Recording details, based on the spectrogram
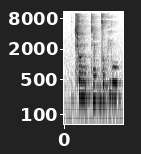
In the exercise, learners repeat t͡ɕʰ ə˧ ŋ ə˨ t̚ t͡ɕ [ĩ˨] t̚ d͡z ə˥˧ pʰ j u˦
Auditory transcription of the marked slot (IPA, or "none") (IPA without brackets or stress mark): ẽ˨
